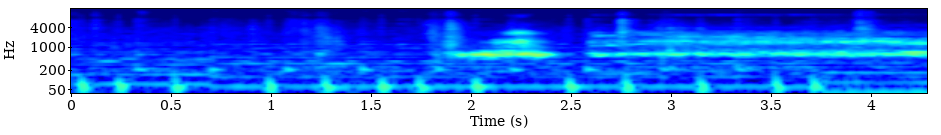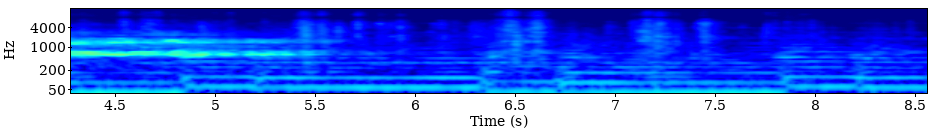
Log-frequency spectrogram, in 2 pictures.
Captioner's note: roaring sounds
